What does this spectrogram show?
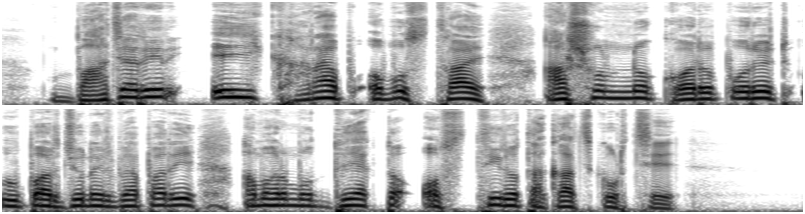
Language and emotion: Bengali, fearful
